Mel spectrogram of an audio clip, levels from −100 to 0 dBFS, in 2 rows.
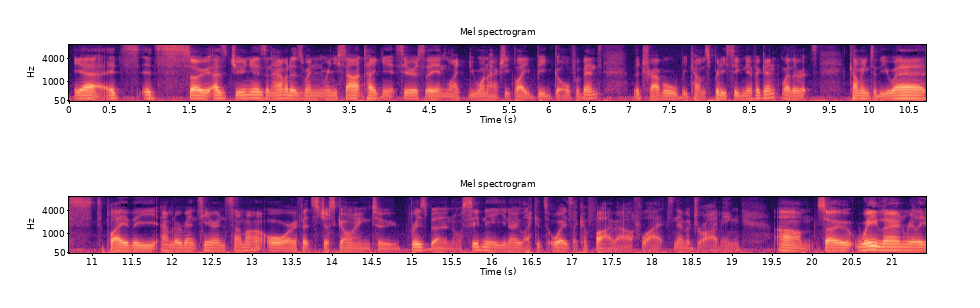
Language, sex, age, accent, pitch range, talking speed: English, male, 10-29, Australian, 110-125 Hz, 195 wpm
